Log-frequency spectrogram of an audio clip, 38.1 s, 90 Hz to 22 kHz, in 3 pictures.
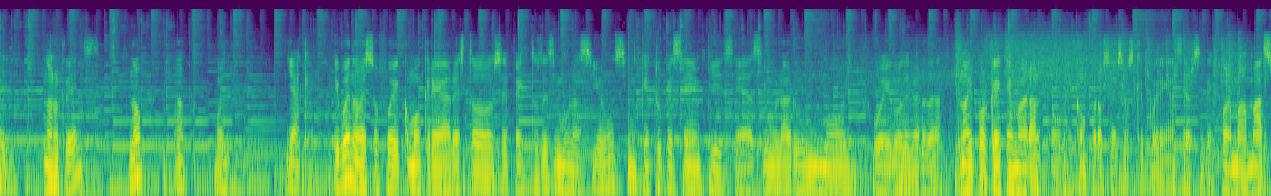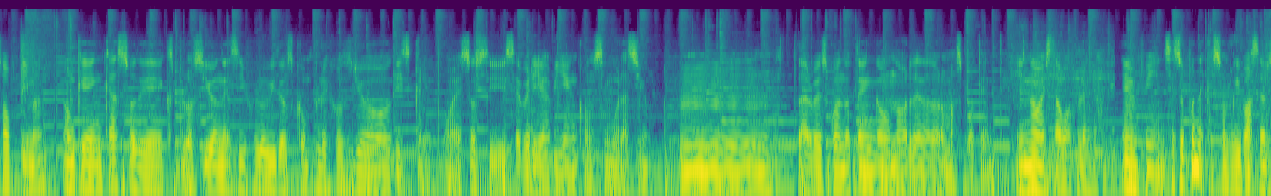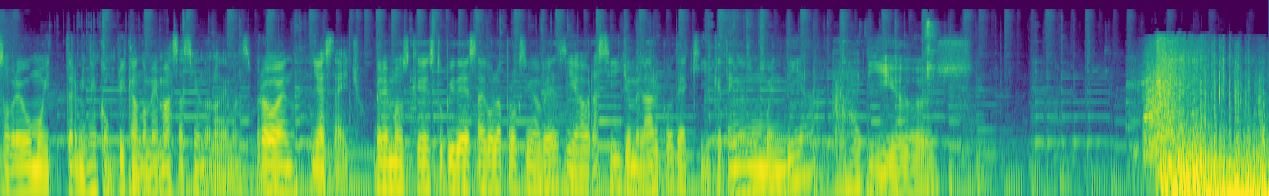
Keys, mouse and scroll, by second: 23.8 space.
